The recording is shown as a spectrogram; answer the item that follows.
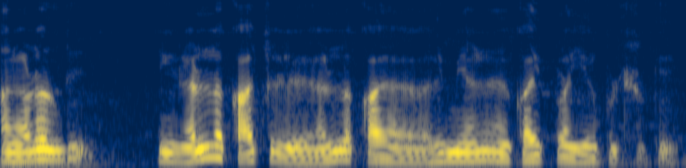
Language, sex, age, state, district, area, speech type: Tamil, male, 45-60, Tamil Nadu, Nagapattinam, rural, spontaneous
